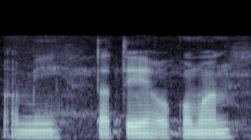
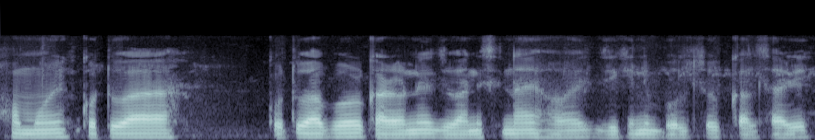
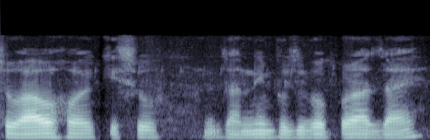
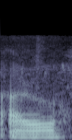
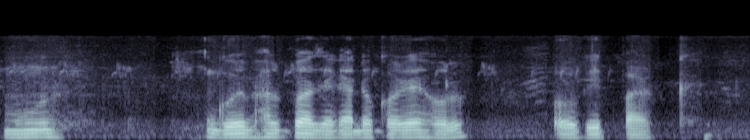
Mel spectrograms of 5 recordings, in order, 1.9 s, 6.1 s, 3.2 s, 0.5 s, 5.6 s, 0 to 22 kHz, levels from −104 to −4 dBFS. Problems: background sounds at intervals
